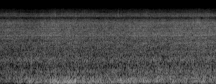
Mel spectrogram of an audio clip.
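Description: Sprayed water runs steadily down onto mulch treated with mulch glue, a constant broadband wash that stays loud and unbroken throughout.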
